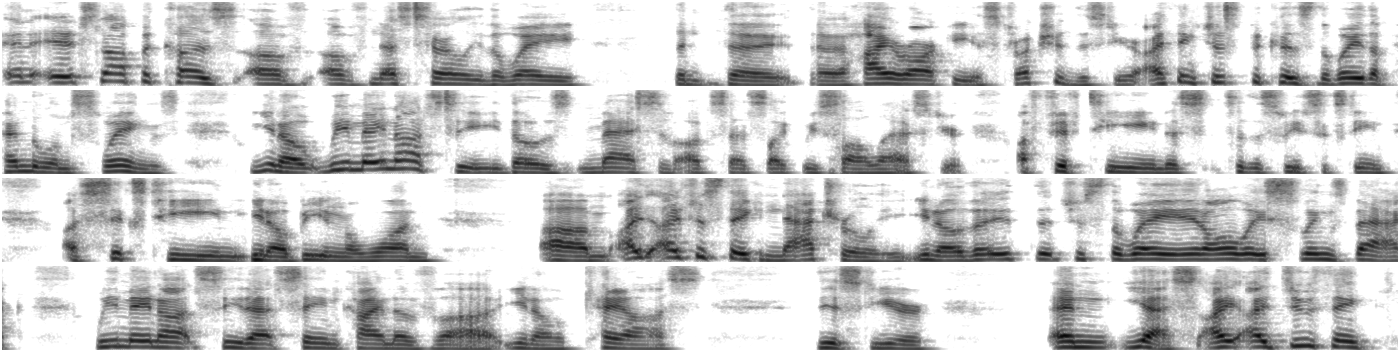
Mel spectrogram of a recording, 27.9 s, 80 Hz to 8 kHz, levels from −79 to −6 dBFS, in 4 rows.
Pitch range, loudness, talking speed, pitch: 145-190 Hz, -22 LUFS, 195 wpm, 170 Hz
